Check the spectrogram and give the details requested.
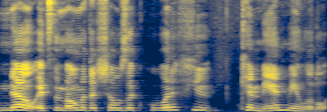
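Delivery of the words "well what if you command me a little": small, quavering, trembly little voice. Retelling a scene from a story, voicing Shell: Shell's trembly little voice. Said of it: "in his trembly little, like, voice".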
